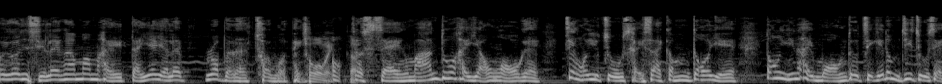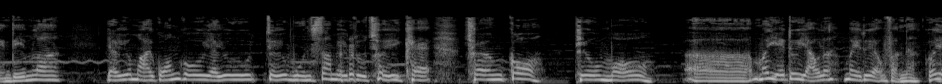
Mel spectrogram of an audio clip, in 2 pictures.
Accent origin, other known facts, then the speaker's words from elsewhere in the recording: Shanghai, China; Cantonese is a second language; 嗰阵时个广东话都唔系特别好啦，因为我上海人啦，咁就一路练啦，一路学咯。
